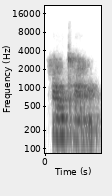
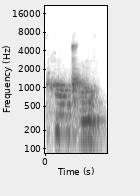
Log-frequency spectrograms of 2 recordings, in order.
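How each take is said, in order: First: The name is said with an English pronunciation. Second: The name is said with a Korean pronunciation. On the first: "in English it would be Han Kang" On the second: "that's how it is pronounced in Korean"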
